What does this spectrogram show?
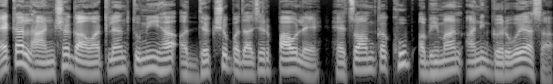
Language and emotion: Goan Konkani, neutral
